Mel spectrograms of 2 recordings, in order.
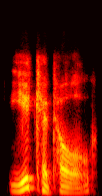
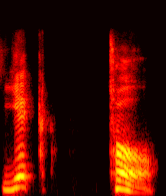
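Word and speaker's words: יִקְטֹל: Yiketol. No, this one is silent because this herrick is a short vowel. So that's yik tol.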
